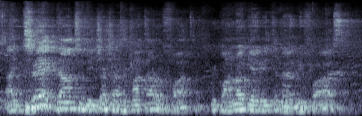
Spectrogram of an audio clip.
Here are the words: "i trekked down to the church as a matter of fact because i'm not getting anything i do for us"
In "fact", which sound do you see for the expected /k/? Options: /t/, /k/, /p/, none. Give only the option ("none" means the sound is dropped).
none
